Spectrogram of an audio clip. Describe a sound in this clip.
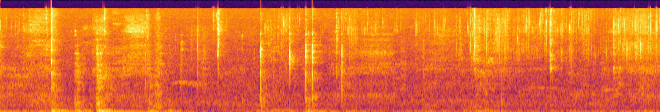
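Fingers squish and mix rice and curry by hand, close to the microphone.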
